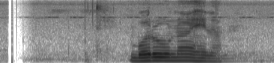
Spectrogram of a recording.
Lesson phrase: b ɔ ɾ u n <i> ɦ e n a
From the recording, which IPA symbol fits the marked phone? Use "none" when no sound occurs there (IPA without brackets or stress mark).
a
